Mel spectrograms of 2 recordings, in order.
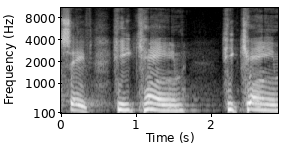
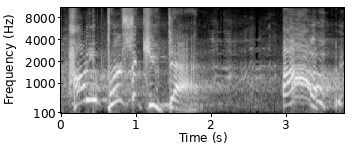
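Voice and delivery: laughing cry of joy; 13 semitones higher, slower than usual. Real, not acted. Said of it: "See, I'm a mess".

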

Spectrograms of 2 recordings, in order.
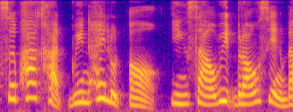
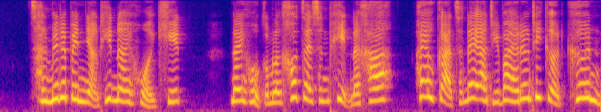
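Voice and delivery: higher, pleading woman's voice; frightened young woman pleading; 5 semitones higher than usual. Acted. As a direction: beg him to hear her out. Heroine pleads with the master. (หญิงสาวอ้อนวอนนายหัวด้วยเสียงสูงหวาดกลัว)

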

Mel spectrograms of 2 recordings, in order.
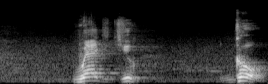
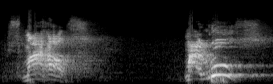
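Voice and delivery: loud, punched short phrases; angry demand; 3 semitones lower, 5 dB louder than usual. Acted. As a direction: lay down the law, building to a shout. Husband demands answers in quarrel.

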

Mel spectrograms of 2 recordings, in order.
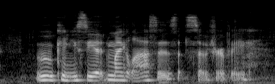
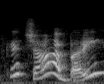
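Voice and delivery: much higher praise for the dog; 10 semitones higher than usual. Real, not acted. Owner praising her calm dog, high happy praise. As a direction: lift it up high to reward the dog.

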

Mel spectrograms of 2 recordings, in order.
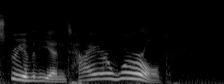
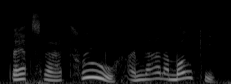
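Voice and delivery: hushed, higher-pitched denial; soft protest; 6 semitones higher, 11 dB quieter than usual. Acted. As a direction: protest under your breath. Reader protests in dismay.

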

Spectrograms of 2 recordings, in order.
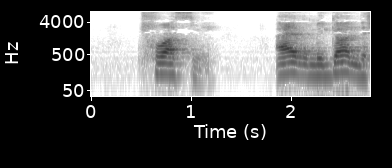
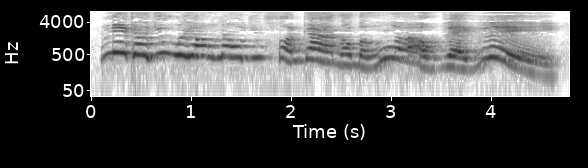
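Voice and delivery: much higher, cracking sassy taunt; high squealing mockery with a teasing laugh; 12 semitones higher than usual. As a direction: tease him in a shrill mock whine. Mocking roommate in the argument.

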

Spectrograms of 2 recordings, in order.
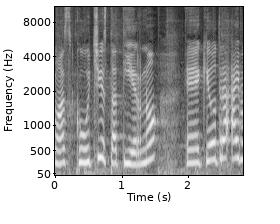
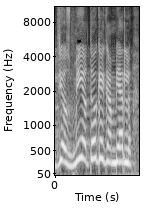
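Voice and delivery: normal talking voice

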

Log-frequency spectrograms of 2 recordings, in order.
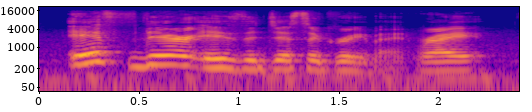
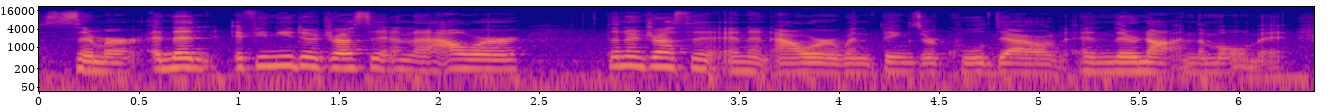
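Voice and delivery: ordinary talk, nothing marked

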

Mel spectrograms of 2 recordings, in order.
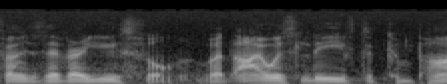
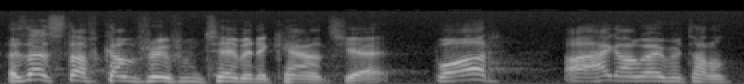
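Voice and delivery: high, raised office-chat phone voice; loud mobile caller; 12 semitones higher, 4 dB louder than usual. Retold or imitated. Train passenger checking on accounts by mobile, high and loud. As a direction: mimic a passenger talking over a bad line. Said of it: "all saying, saying".

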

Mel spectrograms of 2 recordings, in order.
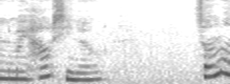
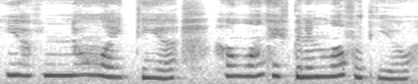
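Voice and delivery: ordinary delivery

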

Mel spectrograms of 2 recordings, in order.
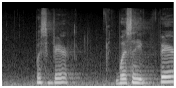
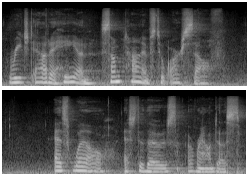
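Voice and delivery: ordinary talk, nothing marked

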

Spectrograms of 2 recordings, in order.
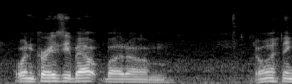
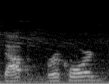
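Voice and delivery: voice command; 7 semitones higher, 7 dB quieter, slower than usual. Shown as a demonstration. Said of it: "and listen closely".

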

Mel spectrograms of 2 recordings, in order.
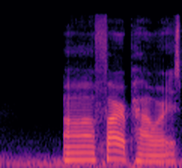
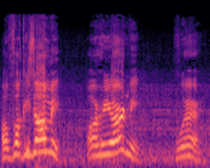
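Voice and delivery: high, loud panicked yelling; panicking gamer; 8 semitones higher, 12 dB louder than usual. Real, not acted. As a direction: shout in sudden panic. Enemy suddenly attacks him.

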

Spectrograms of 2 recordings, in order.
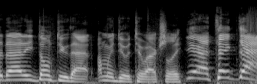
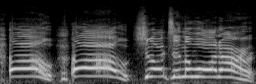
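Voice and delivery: panicked shout; 8 semitones higher, slower than usual. Real, not acted. Shark attack in game.

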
